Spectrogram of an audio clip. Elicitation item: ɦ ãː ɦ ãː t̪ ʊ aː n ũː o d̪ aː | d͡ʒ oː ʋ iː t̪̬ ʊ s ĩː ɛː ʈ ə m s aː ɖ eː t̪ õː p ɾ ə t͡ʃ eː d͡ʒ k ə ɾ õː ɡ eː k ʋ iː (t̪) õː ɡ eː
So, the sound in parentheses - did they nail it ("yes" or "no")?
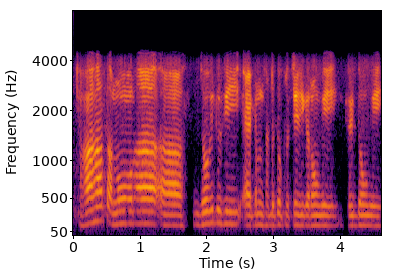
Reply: no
